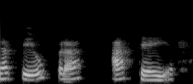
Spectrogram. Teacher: quando a gente faz essa pronúncia desse E aberto, a gente acaba tendo também mais um movimento, mais uma alteração, que é a ditongação. Então, a gente sai do E para o EIA, então de ateu para ateia.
